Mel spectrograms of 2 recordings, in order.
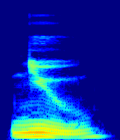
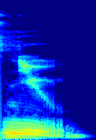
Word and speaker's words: nu: Its symbol is the Greek letter new pronounced new like new. I have mistakenly pronounced this as v. That was an error. It is new.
